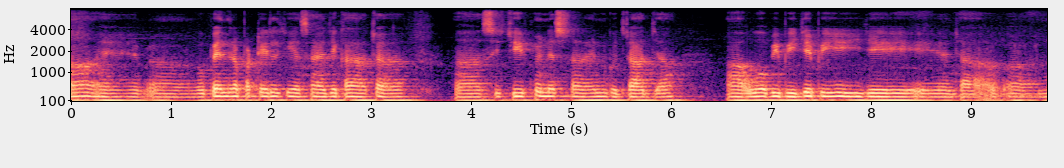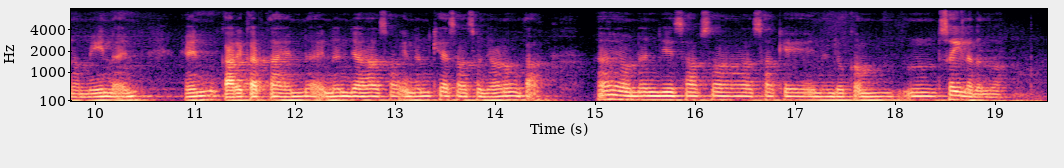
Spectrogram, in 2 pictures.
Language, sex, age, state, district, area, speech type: Sindhi, male, 30-45, Gujarat, Kutch, urban, spontaneous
